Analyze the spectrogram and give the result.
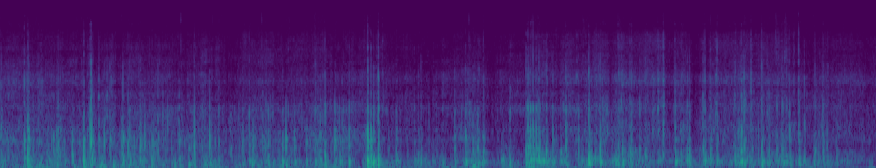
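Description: Long metallic red nails from both hands tap rapidly on a tall, hollow, pink-iridescent plastic sleeve with a raised diamond pattern, fitted over a microphone. The result is a dense, continuous patter of soft, hollow clicks. The sound is heavy in the low end and dies away almost instantly, with a few louder taps standing out.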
